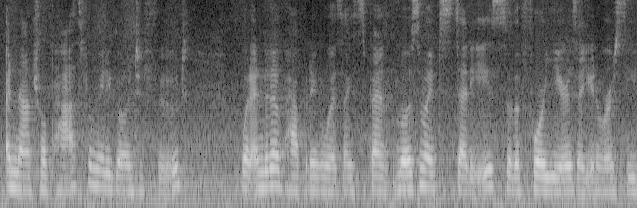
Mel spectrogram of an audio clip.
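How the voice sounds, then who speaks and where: A woman's voice: fairly low pitch, background noise. A young adult woman who grew up in Switzerland, talking casually as a startup founder in an interview, with many fillers.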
